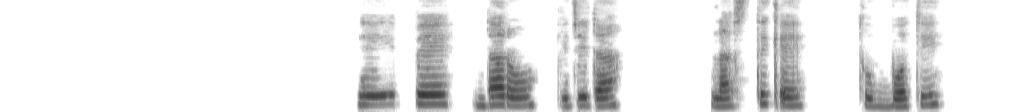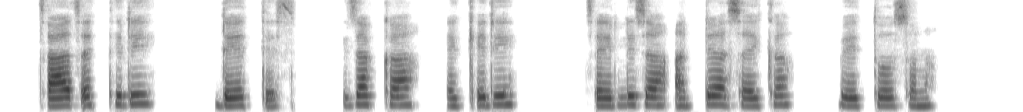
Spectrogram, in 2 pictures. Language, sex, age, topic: Gamo, female, 25-35, government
